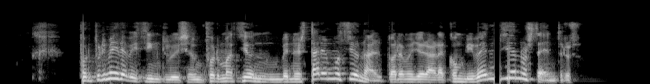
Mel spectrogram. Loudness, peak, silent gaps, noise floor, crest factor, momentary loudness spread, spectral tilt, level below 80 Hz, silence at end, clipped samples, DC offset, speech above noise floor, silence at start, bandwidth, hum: -14 LUFS; 0 dBFS; none; -35 dBFS; 14 dB; 10 LU; -6 dB/octave; -50 dBFS; 0.7 s; under 0.1%; under 0.1%; 22 dB; 0.35 s; 7.8 kHz; none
